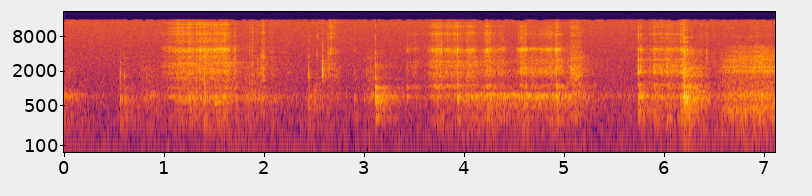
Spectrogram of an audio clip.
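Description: A sharp point scratches and scrapes across wood.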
